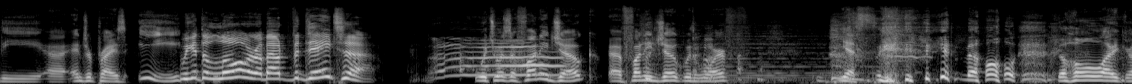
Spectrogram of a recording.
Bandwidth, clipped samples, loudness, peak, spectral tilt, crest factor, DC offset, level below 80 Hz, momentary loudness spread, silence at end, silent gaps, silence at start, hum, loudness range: 16 kHz; under 0.1%; -18 LUFS; -2 dBFS; -4.5 dB/octave; 16 dB; under 0.1%; -54 dBFS; 14 LU; 0 s; 3.98-4.06 s; 0 s; none; 4 LU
